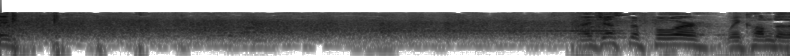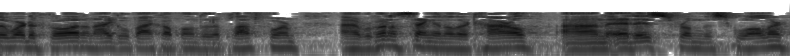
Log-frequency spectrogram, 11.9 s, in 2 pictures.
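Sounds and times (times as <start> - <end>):
audience applause: 0.0 - 5.8
speech: 4.4 - 11.8.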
